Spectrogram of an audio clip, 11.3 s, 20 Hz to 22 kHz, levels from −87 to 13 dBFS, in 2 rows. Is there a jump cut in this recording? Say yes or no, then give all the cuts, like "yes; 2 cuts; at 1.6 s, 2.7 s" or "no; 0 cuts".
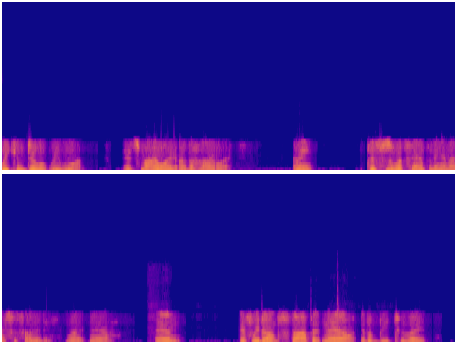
yes; 1 cut; at 10.1 s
